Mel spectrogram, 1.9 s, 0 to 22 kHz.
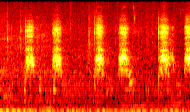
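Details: Male call duck in a domestic flock that fell ill in September 2021; his leg is healing. A quick series of six loud, nasal, high calls, about three per second. Other ducks, chickens and pheasants share the flock.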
